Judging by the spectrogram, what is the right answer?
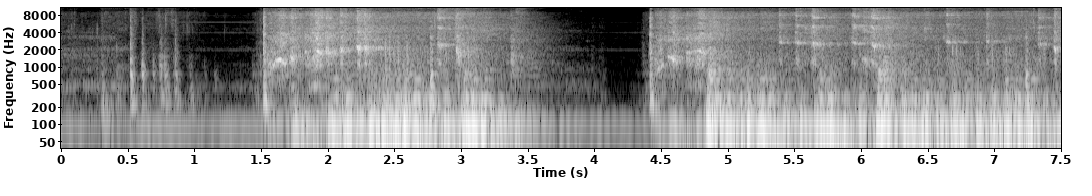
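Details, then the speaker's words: Polaris Ranger 900, first start of a new engine replacing the 25k-mile original, primary clutch off to listen for abnormal noises: fires and settles into a steady low idle around 1300 rpm, slightly uneven while cold, no knocks. "all right it's running and idle on its own here so I've got the primary clutch off the main point of that is just to hear if there's any abnormal engine noises or anything"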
